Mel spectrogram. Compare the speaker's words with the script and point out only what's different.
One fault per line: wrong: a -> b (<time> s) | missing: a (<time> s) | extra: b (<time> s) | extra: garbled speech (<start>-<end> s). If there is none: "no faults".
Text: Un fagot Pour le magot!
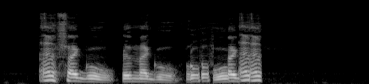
missing: Pour (1.1 s)
extra: garbled speech (1.8-2.6 s)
